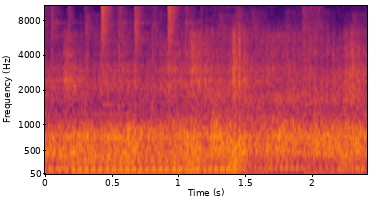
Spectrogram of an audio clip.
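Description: Firman SFE460 18 HP, 458 cc four-stroke petrol engine running steadily at about 70% throttle, driving a wooden boat's propeller.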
